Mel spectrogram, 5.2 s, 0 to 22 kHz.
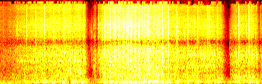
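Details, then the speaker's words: AGM ALCO RS-11 HO model locomotive, after tightening the gear housing with plain slot bearings: sharp, uneven ticking two or three times a second over a low motor hum, gear clicking persists; owner suspects something caught or gears not seated. "okay well there's the clicking again agmo"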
